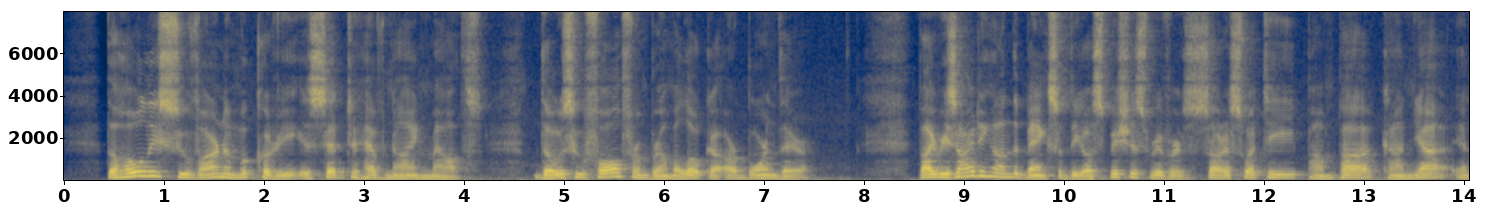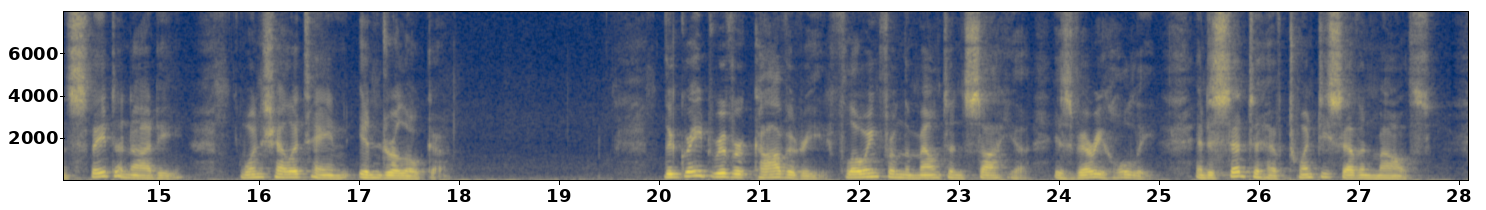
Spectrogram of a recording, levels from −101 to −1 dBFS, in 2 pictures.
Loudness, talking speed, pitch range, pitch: -20 LUFS, 115 wpm, 115-150 Hz, 130 Hz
